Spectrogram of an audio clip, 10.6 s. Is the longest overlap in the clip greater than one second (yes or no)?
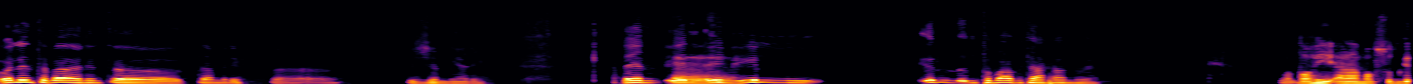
no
